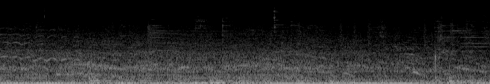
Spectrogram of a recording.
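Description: A horse, Theo's horse, neighs and whinnies amid a steady, dense background of hooves clip-clopping, with the sounds fairly loud and continuous throughout and no clear talking over them.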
